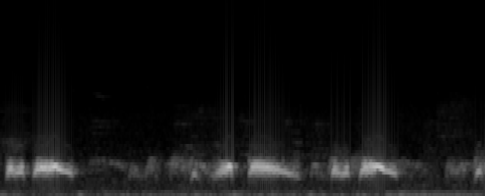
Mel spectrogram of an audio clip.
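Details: Spotted dove of a Malaysian line with the 'âm thổ' voice style. It gives low, mellow cooing phrases, each a short stutter followed by a longer drawn-out coo that falls at the end, repeated about three times over a faint low hum.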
